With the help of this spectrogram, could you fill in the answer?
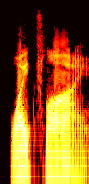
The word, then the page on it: whitefly: American English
